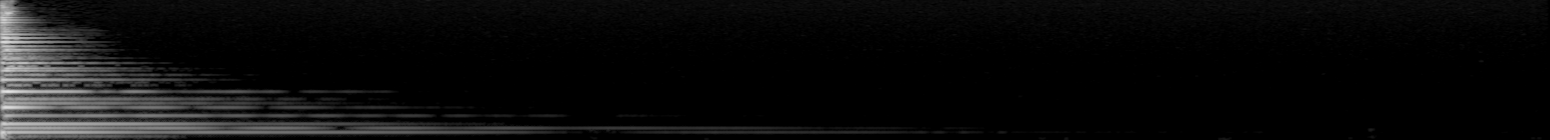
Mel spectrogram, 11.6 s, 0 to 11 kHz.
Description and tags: G2 thin strs
Standard open G chord except the E (1st) string which has the 3rd fret held; but the only strings played are the E (1st), B (2nd), and G (3rd). Up strum. If any of these samples have any errors or faults, please tell me.
clean, guitar, nylon-guitar, open-chords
